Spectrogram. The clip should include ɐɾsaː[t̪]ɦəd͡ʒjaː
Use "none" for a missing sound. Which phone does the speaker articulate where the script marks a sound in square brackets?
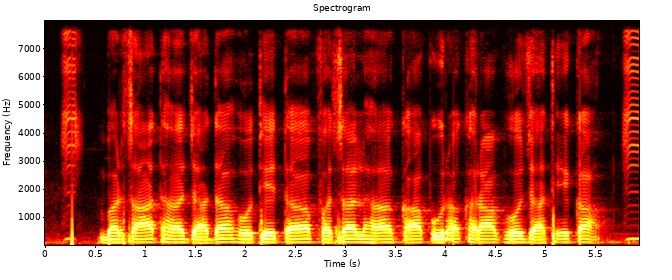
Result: t̪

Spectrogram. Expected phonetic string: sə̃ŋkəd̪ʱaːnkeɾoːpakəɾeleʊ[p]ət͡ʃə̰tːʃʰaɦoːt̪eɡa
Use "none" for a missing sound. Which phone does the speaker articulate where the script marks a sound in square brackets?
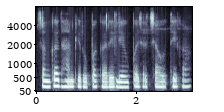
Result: p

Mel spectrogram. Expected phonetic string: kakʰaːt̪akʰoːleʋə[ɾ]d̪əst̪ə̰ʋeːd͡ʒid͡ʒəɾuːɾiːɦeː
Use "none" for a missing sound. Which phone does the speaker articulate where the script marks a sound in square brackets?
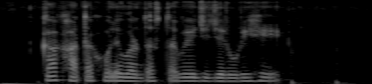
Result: ɾ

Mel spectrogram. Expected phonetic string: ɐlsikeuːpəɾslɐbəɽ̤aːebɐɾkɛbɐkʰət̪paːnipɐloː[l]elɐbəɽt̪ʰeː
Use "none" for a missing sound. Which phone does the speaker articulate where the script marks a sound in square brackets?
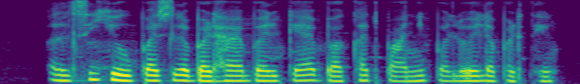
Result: none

